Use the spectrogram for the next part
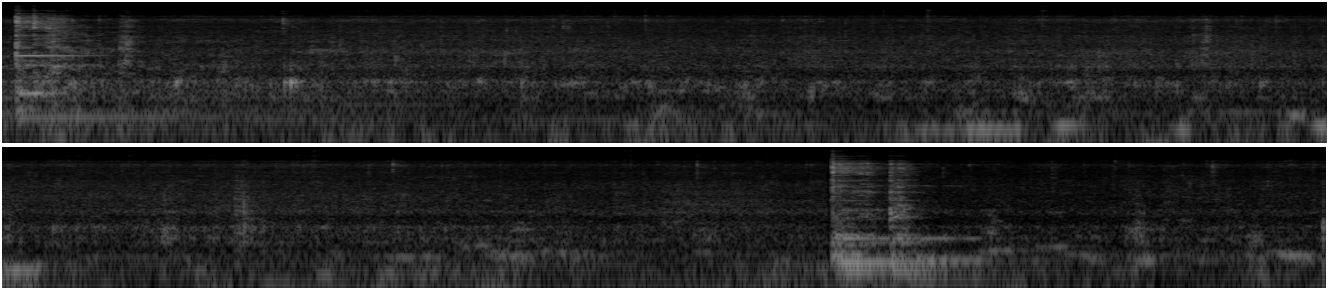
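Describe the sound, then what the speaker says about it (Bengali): Luchi are lifted out of and slipped into hot frying oil: a continuous sizzling hiss, with metal utensil clinks against the pan at the start and again near the end. "এবার আমি লুচিটাকে তুলে নিচ্ছি তেলের মধ্যে আবার পরের লুচিটাকে আমি দিয়ে দিলাম"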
